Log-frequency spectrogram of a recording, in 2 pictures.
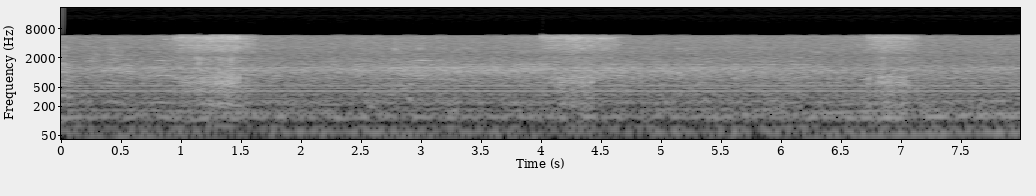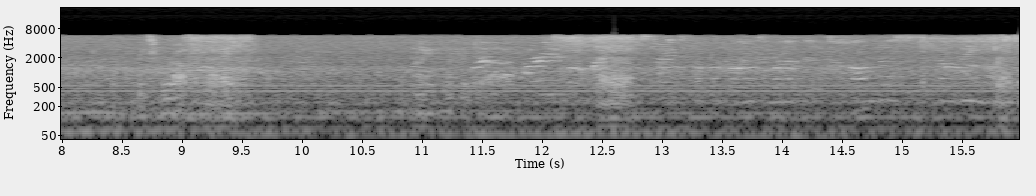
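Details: Pug snoring: soft snorting snores about every three seconds in a sleeping short-nosed dog, over steady background hum and room noise.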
